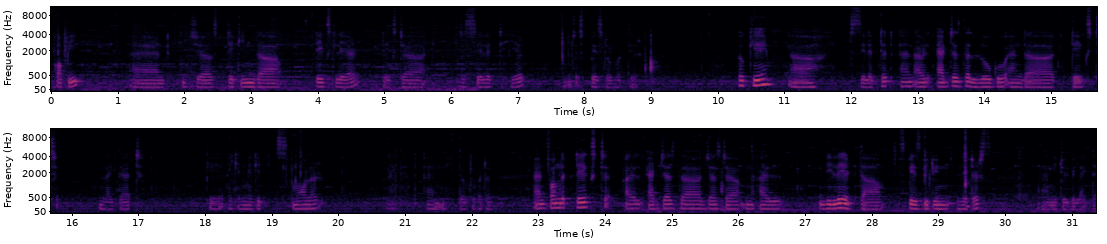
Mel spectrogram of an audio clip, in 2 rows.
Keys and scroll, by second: 0.0 ctrl+c, 7.6 ctrl+v, 19.1 ctrl+t, 29.3 Return.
